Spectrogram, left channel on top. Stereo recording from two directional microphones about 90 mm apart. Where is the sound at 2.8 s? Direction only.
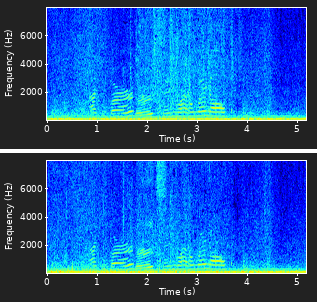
45° left (ahead or behind).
